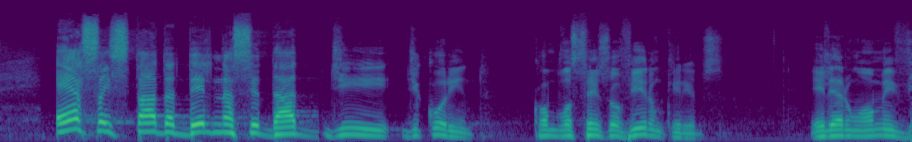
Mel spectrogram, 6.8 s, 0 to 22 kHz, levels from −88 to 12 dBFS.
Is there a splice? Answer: yes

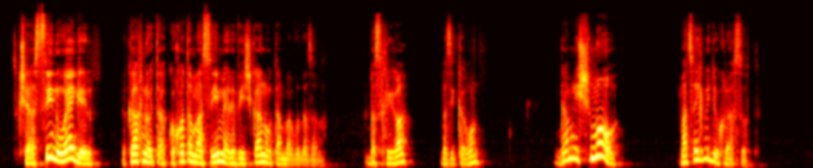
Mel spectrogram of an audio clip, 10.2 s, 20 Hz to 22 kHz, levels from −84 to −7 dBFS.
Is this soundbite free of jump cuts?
no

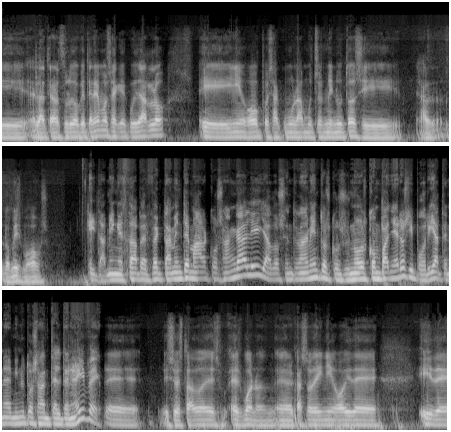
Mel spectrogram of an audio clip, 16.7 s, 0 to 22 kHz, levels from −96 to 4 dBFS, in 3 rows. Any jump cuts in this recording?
yes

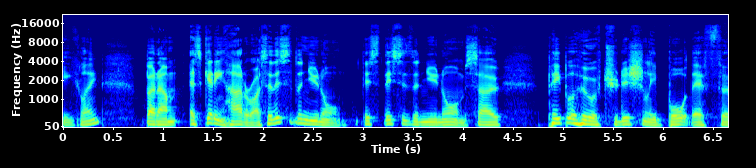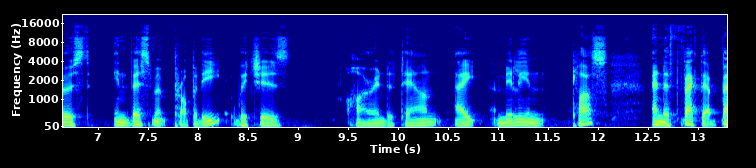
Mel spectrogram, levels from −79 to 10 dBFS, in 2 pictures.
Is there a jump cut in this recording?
no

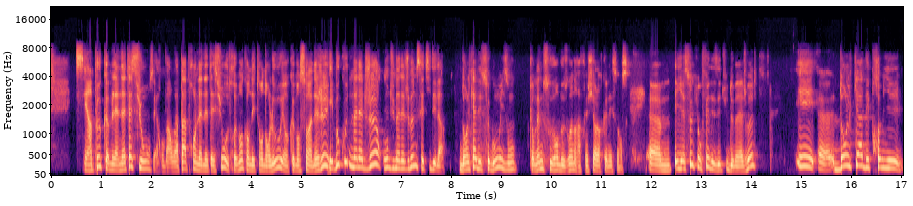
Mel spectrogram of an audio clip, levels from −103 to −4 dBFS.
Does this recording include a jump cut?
yes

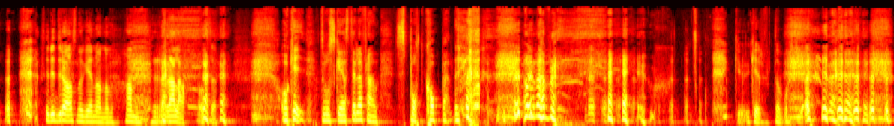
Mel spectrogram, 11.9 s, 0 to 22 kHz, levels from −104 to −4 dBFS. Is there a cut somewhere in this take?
yes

